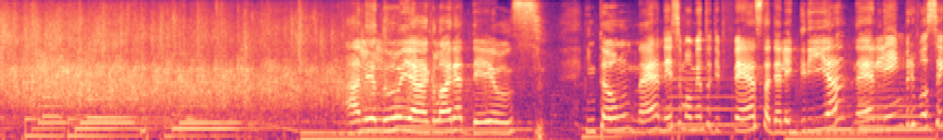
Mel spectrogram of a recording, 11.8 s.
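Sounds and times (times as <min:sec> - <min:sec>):
audience applauding: 0:00.0 - 0:05.9
speech: 0:04.4 - 0:06.5, 0:07.3 - 0:11.7.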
